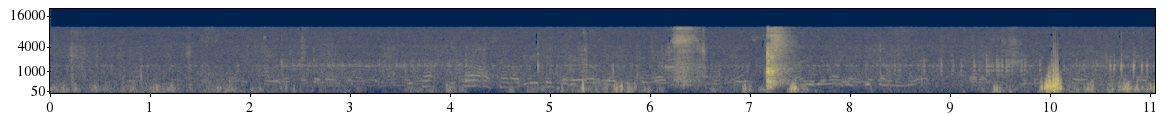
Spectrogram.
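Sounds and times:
wind buffeting microphone: 0:00.0 - 0:07.9, 0:09.0 - 0:11.0.

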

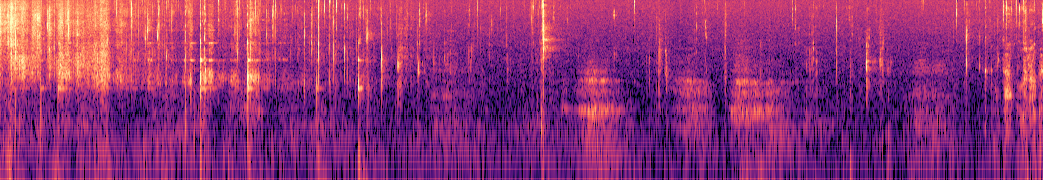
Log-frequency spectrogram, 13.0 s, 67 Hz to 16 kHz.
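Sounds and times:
wet sticky squelches of food: 0:00.1 - 0:12.8.

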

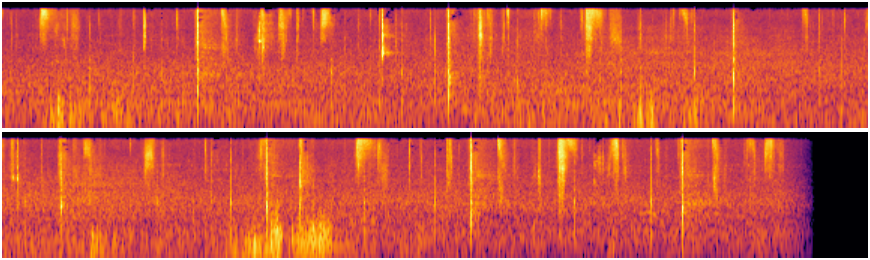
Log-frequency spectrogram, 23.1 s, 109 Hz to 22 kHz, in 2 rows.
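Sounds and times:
tennis ball bouncing: 0:00.1 - 0:22.0
tennis racquet hitting ball: 0:01.8 - 0:10.0, 0:10.6 - 0:21.9.

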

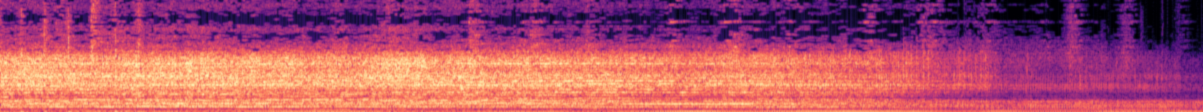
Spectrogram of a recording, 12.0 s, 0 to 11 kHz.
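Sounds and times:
dissonant metal music: 0:00.0 - 0:12.0
heavy low drone: 0:00.0 - 0:12.0.

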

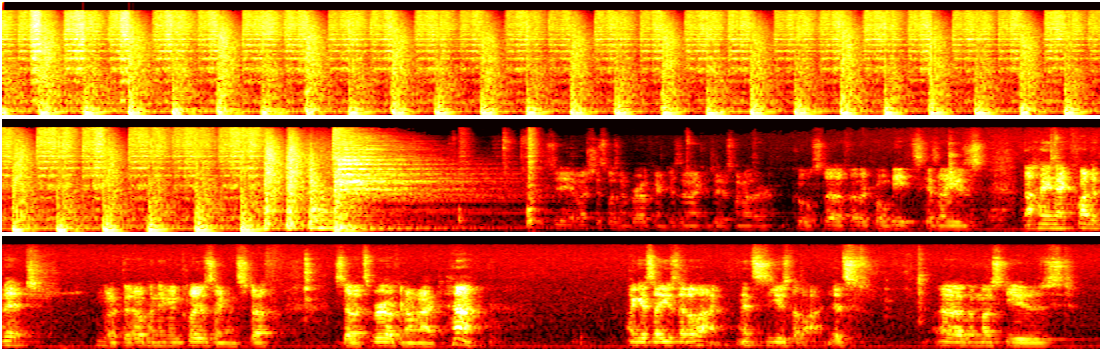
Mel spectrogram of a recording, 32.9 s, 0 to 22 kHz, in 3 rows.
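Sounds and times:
cymbals ringing: 0:00.0 - 0:16.3
bass drum: 0:00.0 - 0:16.4
snare drum: 0:00.0 - 0:16.5.

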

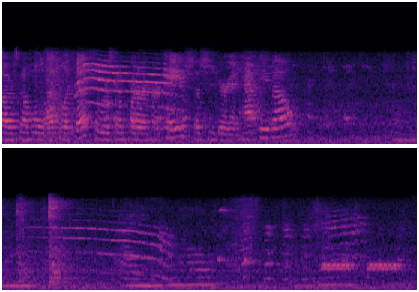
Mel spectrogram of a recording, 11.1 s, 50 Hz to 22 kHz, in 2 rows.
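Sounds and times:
cat meowing: 0:01.0 - 0:02.4, 0:05.8 - 0:07.8, 0:09.8 - 0:10.9
cat yowling: 0:05.8 - 0:07.8, 0:08.8 - 0:10.9.

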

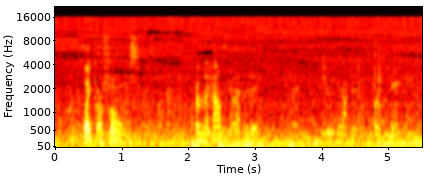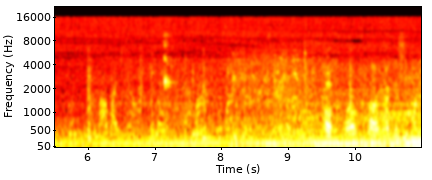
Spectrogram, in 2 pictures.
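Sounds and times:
faint indistinct voices: 0:00.0 - 0:11.0
vehicle engine humming: 0:00.0 - 0:11.0.

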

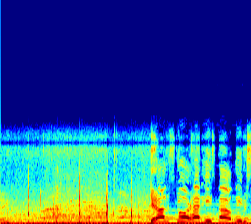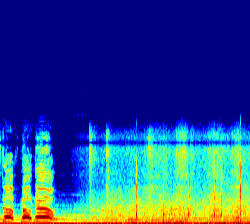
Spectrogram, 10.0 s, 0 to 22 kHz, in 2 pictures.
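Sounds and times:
faint music: 0:00.0 - 0:10.0
low rumble: 0:00.0 - 0:10.0.

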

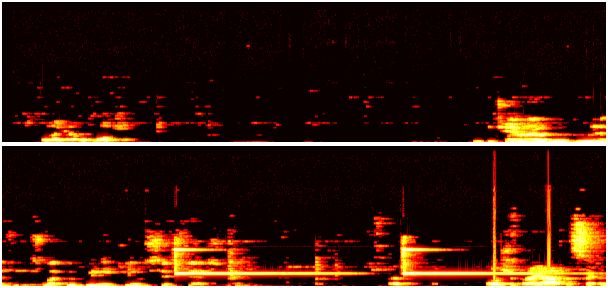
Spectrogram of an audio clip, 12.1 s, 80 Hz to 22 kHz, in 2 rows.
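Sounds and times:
high bell-like ding: 0:07.8 - 0:11.8.

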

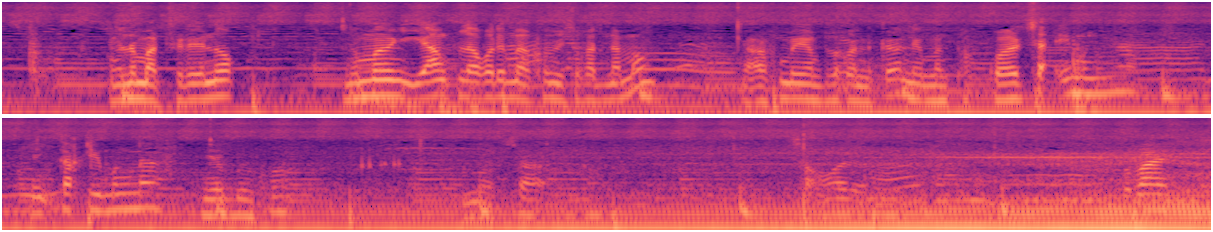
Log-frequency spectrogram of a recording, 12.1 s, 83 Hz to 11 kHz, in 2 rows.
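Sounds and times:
steady background hiss: 0:00.0 - 0:11.8
man talking: 0:00.5 - 0:07.6, 0:08.3 - 0:09.0.

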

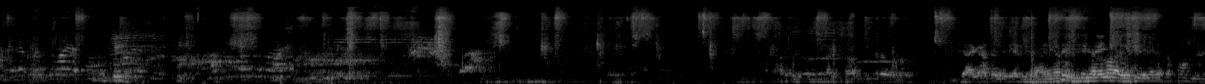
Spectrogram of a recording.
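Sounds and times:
background voices talking: 0:00.0 - 0:06.7, 0:07.4 - 0:12.0.

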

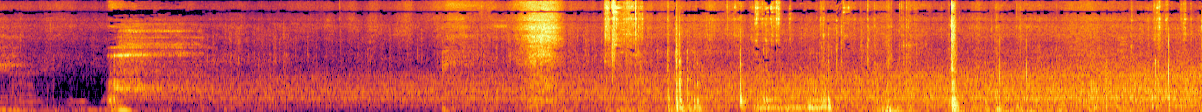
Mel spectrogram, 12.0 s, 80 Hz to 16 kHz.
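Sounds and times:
rattling and knocks inside car: 0:06.2 - 0:11.9.

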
